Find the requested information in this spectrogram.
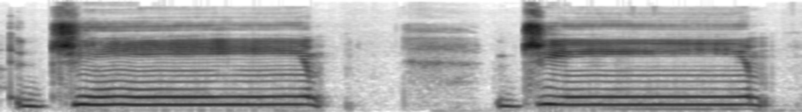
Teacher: जबान की बीच के हिस्से को ऊपर के तालू में लगाने से जी अदा होता है। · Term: जीम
